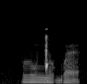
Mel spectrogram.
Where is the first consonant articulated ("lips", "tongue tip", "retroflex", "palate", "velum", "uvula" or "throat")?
tongue tip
